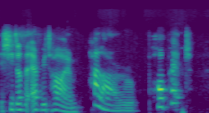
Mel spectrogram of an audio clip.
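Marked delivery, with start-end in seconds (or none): 1.1-2.4 put-on little old lady voice with English accent. Speaker teasing Manda about her English accent, imitating Manda's old-lady voice. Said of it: "English accent transformed her into a little old lady".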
